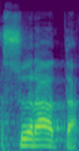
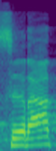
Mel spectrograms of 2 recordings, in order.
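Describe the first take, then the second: First: It begins with a heavy, emphatic s sound. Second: It begins with a plain, light s sound. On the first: The speaker calls it right. "അവിടെ സ്വാദാണ്" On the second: The speaker calls it wrong. "സി അല്ല, സിറാത്ത അല്ല"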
